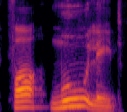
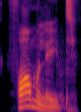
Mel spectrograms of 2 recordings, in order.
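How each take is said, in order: First: formulate slowed down, with the stress pulled onto a later syllable; wrong stress. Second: formulate with the stress on the first syllable, even and falling; correct stress. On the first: Teacher shows a wrong stress on formulate. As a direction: drag out formulate with the stress misplaced. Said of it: "ऐसा नहीं बोल सकते". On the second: Teacher models the right stress on formulate. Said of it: "formulate बोलेंगे आप". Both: Shown as a demonstration.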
